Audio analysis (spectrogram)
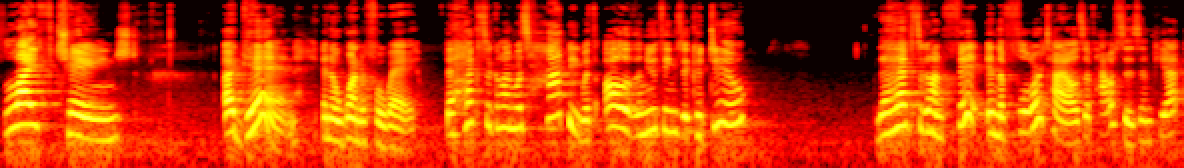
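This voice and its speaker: A woman's voice: high voice, sing-song, measured pace, pushed and bright. A woman reading a children's picture book aloud like a teacher, with dramatic emphasis and asides to young listeners. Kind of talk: expressive children's storybook read-aloud.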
